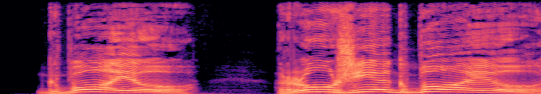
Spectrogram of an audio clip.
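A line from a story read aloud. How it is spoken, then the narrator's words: Yelling. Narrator (Russian): заорал Нефедов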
